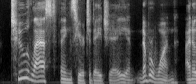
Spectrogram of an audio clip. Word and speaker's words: Jai: other things so two last things here today jay and number one i know this one's gonna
